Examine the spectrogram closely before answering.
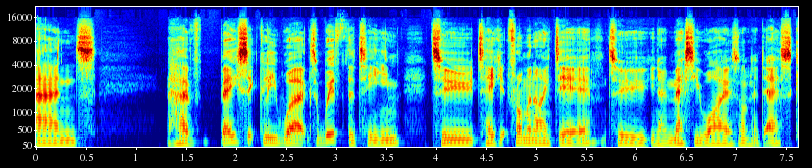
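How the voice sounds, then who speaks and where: A man with an English accent speaks at a fairly slow pace and a medium pitch. The sound is dry and close with no echo, on a very clean recording over a silent background. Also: ordinary pitch variation. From England. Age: 40s. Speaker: engineer and startup founder. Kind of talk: podcast interview. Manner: hesitant, with fillers and repetitions.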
